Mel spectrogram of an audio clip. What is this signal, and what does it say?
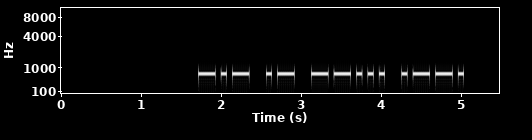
Morse code, heard as a keyed tone, about 17 wpm, 700 Hz. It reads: KA7P
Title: USA Call Signs - 4 Characters - Repeated 3x - 17wpm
